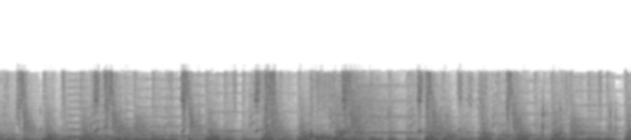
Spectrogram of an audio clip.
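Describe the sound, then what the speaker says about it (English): Rolling enemies collide in a video game, with several sharp crashing impacts scattered across a steady, loud background of game music. "They end up crashing into each other."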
